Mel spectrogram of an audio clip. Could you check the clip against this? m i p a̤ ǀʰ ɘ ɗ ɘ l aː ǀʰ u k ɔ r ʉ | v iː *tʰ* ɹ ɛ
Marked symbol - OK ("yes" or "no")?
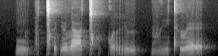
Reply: yes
